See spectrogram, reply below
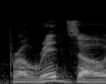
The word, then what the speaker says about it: proorizo: P-R-O-O-R-I-Z-O, or prorizo, it's pronounced, means to determine before, to ordain, to predestinate.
